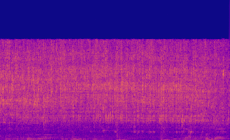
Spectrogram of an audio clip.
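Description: Water from a kitchen tap runs steadily into a container, a continuous loud splashing rush that fills the whole moment without any speech.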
